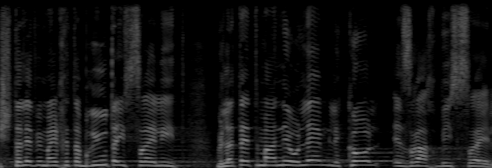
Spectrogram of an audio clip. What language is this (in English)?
Hebrew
